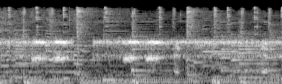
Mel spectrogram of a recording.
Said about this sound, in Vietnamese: Tiếng ếch nhái kêu râm ran cả khoảng trời đêm yên tĩnh nơi quê nhà sẽ mãi là những âm thanh thân thiết trong trẻo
